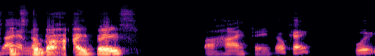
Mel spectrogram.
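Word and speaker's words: Bahá'í: a Aiden gor got it um did I pronounce the the faith right too I wasn't sure on it's the bigh faith bigh faith okay we yeah I definitely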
